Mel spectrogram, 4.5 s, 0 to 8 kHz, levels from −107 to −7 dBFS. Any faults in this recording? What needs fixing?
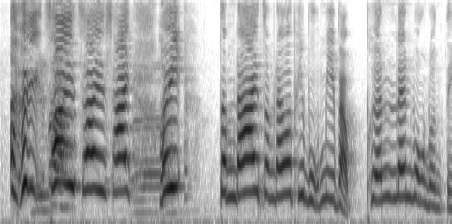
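Nothing here needs fixing; I didn't hear any faults in the speech.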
